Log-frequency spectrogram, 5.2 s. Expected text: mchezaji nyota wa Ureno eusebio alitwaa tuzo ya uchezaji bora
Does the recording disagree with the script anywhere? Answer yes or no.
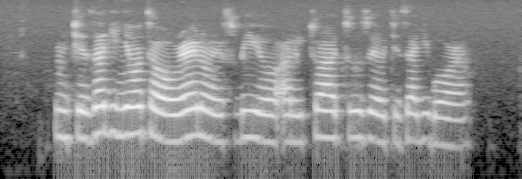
no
